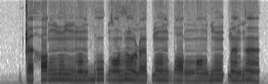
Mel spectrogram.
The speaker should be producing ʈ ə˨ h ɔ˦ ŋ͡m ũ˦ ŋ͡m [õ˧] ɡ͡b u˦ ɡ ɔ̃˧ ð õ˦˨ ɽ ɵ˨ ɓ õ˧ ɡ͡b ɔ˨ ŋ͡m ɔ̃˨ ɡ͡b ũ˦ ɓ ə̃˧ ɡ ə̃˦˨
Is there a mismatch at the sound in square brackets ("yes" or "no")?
no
